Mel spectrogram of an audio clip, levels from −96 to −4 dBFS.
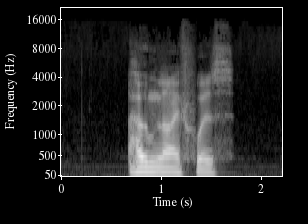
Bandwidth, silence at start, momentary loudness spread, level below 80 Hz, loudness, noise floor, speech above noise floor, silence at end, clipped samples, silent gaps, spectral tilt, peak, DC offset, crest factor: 10.5 kHz; 0.7 s; 19 LU; -64 dBFS; -22 LUFS; -69 dBFS; 47 dB; 0.55 s; under 0.1%; none; -7.5 dB/octave; -4 dBFS; under 0.1%; 20 dB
